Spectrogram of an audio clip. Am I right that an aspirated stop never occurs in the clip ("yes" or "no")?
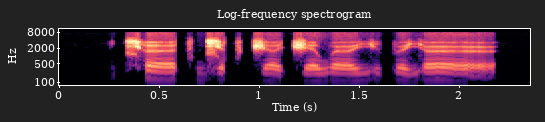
no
